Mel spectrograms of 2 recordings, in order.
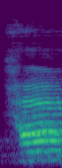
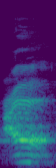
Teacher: mengucapkan huruf ha epiglotisnya kebuka ketika mengucapkan huruf Aa epiglotisnya ketutup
